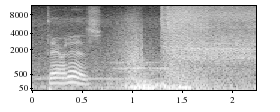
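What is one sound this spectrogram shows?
A lightning spell blasts with a loud crackling roar.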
